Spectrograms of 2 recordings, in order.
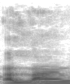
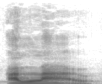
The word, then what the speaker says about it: allow: allow allow and actually the first part of the of the word is this schw sound so we've got this uh so allow and the the strength is on the second part giving us this this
